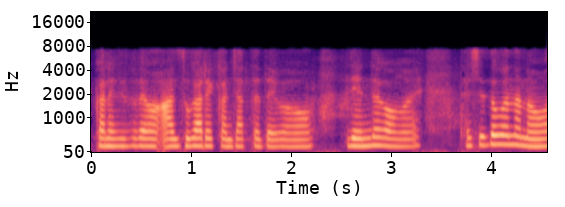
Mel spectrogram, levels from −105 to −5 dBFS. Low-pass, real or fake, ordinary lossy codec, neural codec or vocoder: 7.2 kHz; fake; AAC, 48 kbps; codec, 24 kHz, 0.9 kbps, DualCodec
